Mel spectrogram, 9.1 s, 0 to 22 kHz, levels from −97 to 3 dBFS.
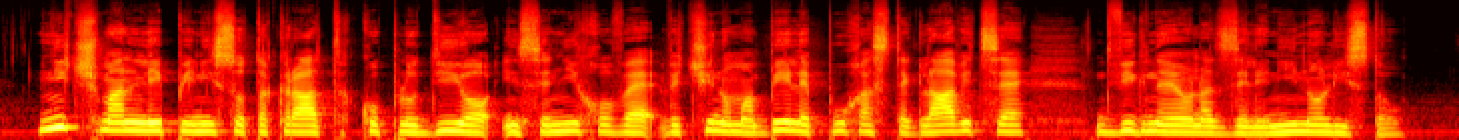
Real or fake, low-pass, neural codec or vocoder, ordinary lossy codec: real; none; none; none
